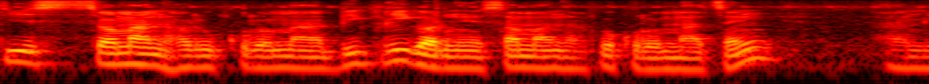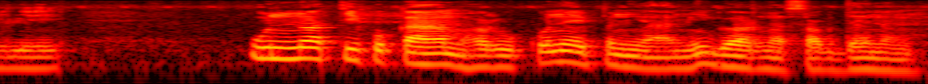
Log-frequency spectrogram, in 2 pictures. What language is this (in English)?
Nepali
